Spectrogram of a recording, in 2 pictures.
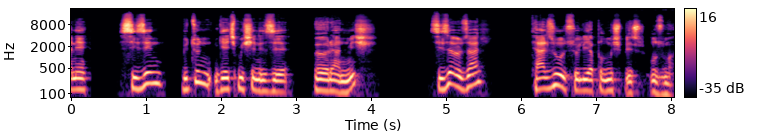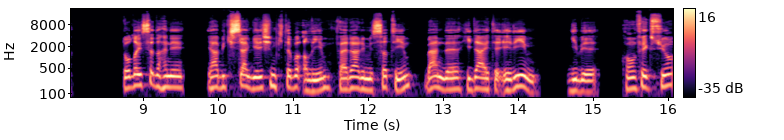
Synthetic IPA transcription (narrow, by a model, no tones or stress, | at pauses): hani | sizin | byt̪ʰynɟɛt͡ʃmiʃinizɪ | ø̞ːɾænmiʃ | sizɛø̞zælʲ | t̪ʰæɾzihulʲsulʲyjapʰɯlˠmɯʃbiɾuzma̰n | d̪̥o̞lˠajɯsˠad̪aɦani | jaːbicʰi̥sʲælʲɟelʲiʃimcʰi̥t̪ʰabɯʔalˠɯjɯmfɛɾːaːɾimizsat̪ʰɯjɯmbænd̪ɛhid̪aːjet̪ʰɛ̰ʔeɾijim | ɟibi | kʰo̞nfɛcsijo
